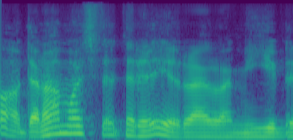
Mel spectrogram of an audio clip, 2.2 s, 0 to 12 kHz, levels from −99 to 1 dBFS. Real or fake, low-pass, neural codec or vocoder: fake; 10.8 kHz; codec, 16 kHz in and 24 kHz out, 0.6 kbps, FocalCodec, streaming, 4096 codes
